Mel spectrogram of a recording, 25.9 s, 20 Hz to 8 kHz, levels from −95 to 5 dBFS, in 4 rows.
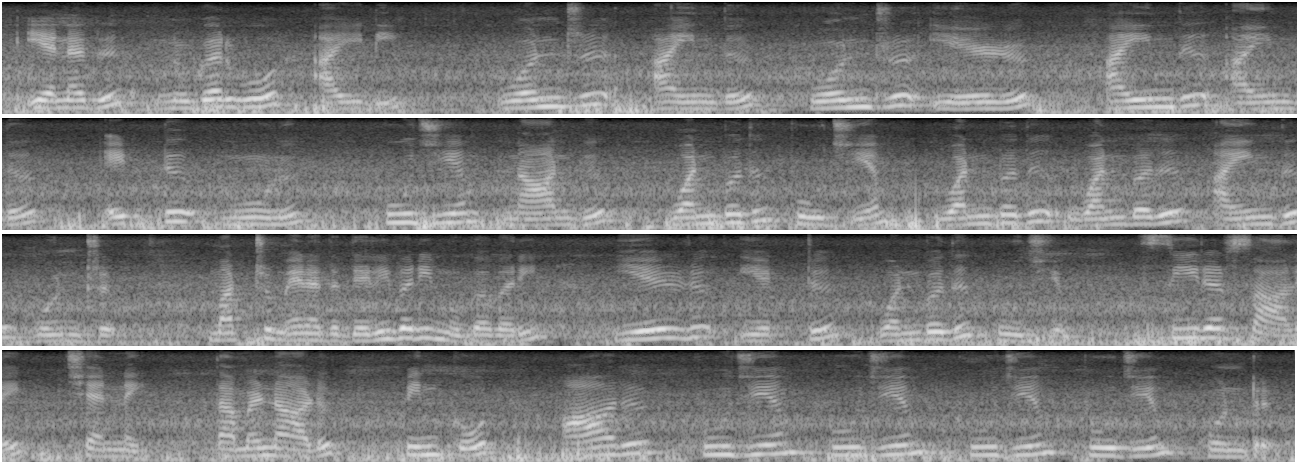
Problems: constant background noise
